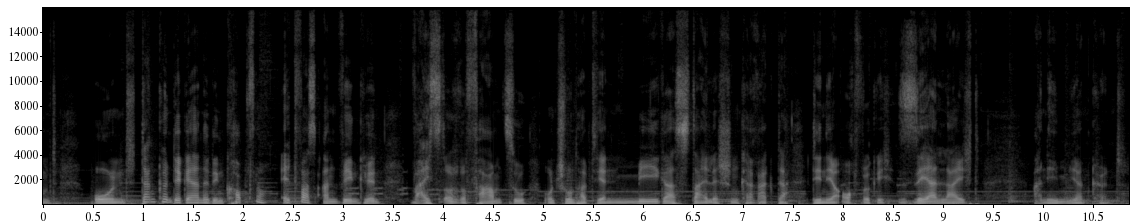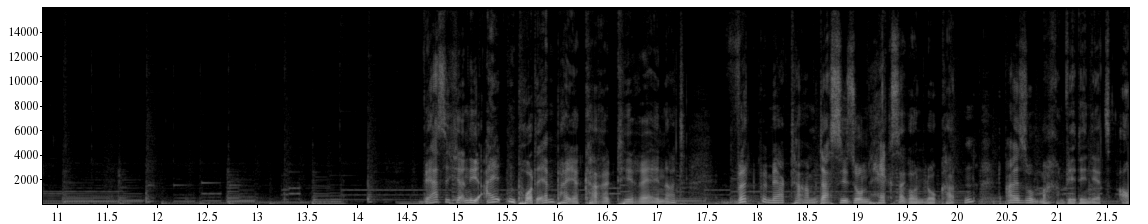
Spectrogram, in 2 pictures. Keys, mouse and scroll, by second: 0.3 shift+d, 0.6-1.3 drag, 1.4 right drag, 2.1 drag, 2.2 a, 2.7 right click, 2.8 r, 3.5-4.4 drag, 3.8 a, 4.4 right click, 4.6 middle click, 4.9 click, 5.9 click, 6.7 right click, 7.1 click, 7.1 middle click, 7.1 right click, 9.1-10.2 drag, 9.8 a, 10.5-11.8 drag, 10.6 a, 13.1 middle click, 13.5-17.0 drag, 20.8 s.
